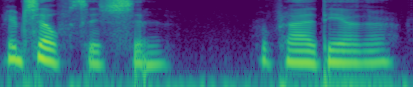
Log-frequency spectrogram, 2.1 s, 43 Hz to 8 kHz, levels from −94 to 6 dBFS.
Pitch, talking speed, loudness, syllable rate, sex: 190 Hz, 145 wpm, -20 LUFS, 6.3 syllables/s, female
